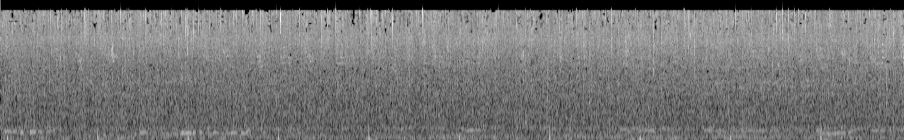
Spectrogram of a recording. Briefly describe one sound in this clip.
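A vinyl record crackles and hisses as it spins on a turntable.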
